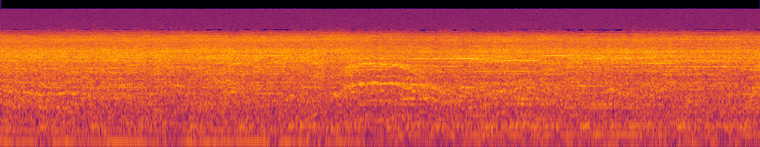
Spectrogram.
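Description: Music playing over steady crowd noise in a large hall, with one drawn-out call rising and falling about halfway through.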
